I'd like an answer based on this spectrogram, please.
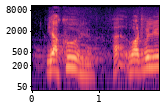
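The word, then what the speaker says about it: يقول: If I put a sukoon on vav and dhamma on kaf, how will you pronounce it now? Yakulu.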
